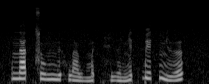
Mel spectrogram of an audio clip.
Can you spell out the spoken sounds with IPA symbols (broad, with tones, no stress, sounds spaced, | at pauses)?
n a˦˥ t̚ s u˧ ŋ ɨ˨˦ h w a̤˨˩ w m ə˨˩ t̚ h i̤˨˩ ə̯ ɲ ə˦˥ t̚ ɓ e˦˥ k̚ ɲ ɨ˨˦ ə̯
